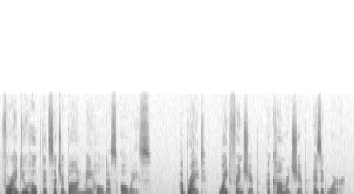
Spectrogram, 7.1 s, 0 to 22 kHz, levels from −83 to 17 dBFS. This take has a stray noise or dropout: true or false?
false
